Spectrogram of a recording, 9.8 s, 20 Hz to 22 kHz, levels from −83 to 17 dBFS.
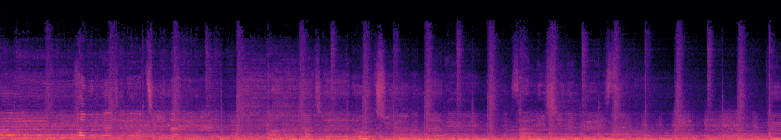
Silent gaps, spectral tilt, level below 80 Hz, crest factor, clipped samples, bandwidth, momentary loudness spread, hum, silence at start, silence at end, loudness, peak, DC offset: none; -5 dB/octave; -32 dBFS; 16 dB; under 0.1%; 19 kHz; 4 LU; none; 0 s; 0 s; -20 LUFS; -2 dBFS; under 0.1%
